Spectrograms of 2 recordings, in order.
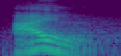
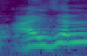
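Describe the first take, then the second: First: The s is silent. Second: The s is sounded like a z. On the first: The speaker calls it right. "एस को silent करके बोलना है" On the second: The speaker calls it wrong. "इसको आइजल नहीं पढ़ लेंगे"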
